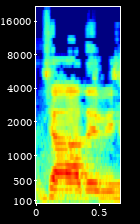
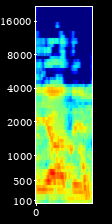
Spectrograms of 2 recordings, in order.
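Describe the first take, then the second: First: The first word starts with a j sound. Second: The first word starts with a y sound. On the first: The speaker calls it wrong. "বাংলায় ভুল করে যা ইয়া দেবীর পরিবর্তে যা দেবী বলেই ফেলি" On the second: The speaker calls it right. "কিন্তু ওরা ইয়া দেবী"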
